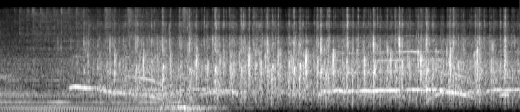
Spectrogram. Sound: audience applause

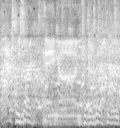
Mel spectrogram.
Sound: robotic voice

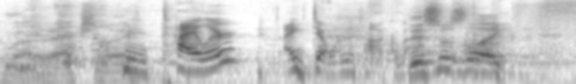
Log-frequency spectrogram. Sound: all laughing

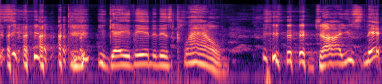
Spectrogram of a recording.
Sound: laughs

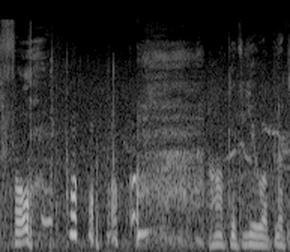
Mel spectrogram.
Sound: laughs

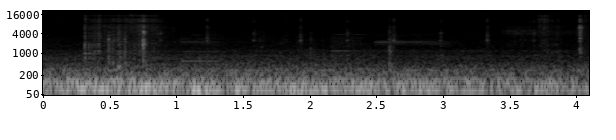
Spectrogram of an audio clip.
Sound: car blinker on

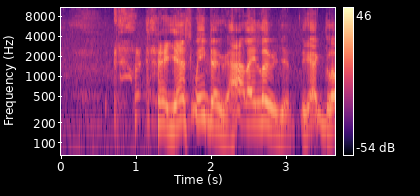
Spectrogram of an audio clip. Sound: laughs

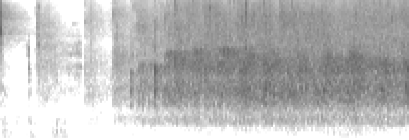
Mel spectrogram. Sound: applause

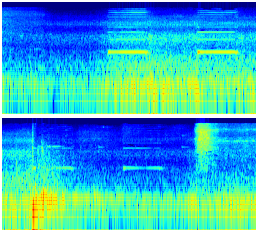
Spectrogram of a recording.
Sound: beeping

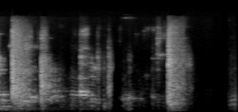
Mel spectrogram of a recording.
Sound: background chatter

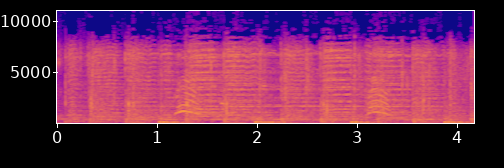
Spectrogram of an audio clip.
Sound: kathy shouts

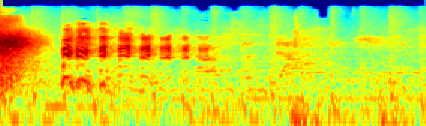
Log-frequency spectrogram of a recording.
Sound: slapping sound effect; manic laughing

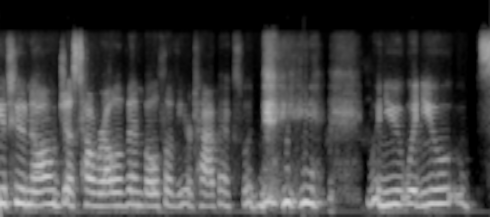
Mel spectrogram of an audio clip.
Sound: chuckling

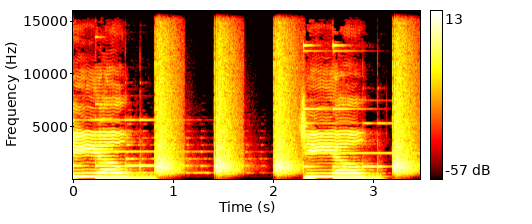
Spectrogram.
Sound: clap; clap

